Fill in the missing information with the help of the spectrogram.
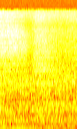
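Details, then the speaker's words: Single deep, airy normal breath taken by patient on request during a student's practice physical exam, posterior chest auscultation of back breath sounds, with steady low room hum. "So please take a deep breath for me."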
